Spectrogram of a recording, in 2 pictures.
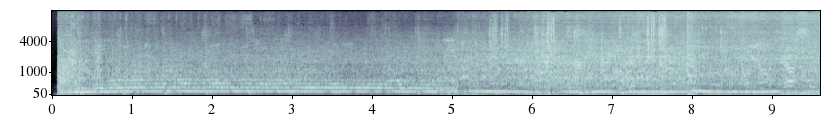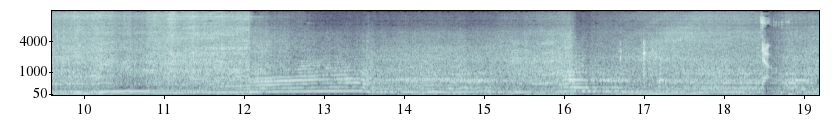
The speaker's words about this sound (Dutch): voor sommige petrolheads een genot om naar te luisteren. En voor Ferraristi het onmiskenbare geluid van een Ferrari.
